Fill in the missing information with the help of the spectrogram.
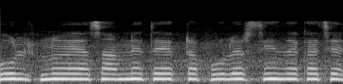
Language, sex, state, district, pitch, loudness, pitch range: Bengali, male, West Bengal, Jalpaiguri, 250 Hz, -11 LUFS, 245-250 Hz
